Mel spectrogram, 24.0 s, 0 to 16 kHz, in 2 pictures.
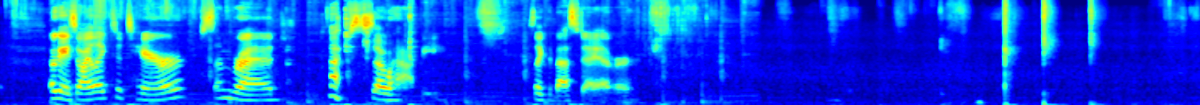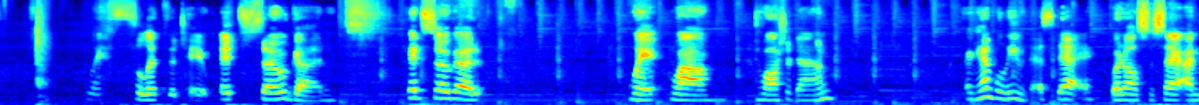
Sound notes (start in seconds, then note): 6.3 bread crunching; 10.0 clapping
